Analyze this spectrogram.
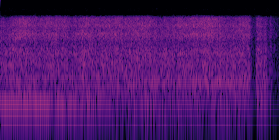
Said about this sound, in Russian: И у меня есть опять трактор едет.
